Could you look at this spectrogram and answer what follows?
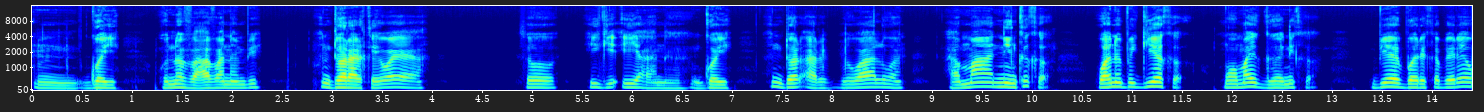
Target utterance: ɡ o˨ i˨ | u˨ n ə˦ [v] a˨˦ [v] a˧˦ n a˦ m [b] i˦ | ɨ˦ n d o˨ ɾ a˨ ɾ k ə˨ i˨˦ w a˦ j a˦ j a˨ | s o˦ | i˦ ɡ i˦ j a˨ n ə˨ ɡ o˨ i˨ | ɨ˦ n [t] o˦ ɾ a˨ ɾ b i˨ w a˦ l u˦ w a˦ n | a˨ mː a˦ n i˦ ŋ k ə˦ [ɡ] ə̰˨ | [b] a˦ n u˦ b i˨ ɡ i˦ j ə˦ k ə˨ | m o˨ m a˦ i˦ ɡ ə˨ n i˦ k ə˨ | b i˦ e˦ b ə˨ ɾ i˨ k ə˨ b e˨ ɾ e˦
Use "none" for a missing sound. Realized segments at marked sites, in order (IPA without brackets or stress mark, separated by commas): v, v, b, d, k, w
